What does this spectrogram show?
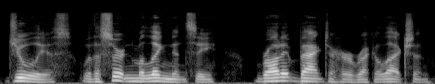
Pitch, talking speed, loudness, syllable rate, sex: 130 Hz, 150 wpm, -18 LUFS, 5.1 syllables/s, male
